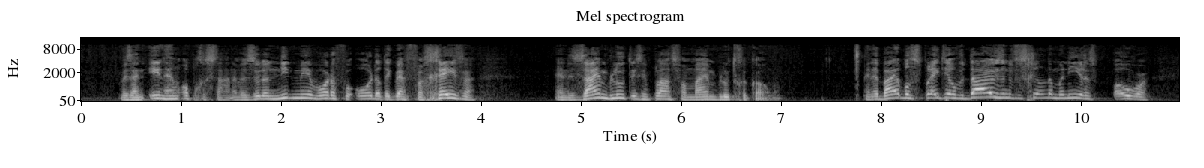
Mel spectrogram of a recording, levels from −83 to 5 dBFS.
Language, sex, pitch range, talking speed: Dutch, male, 130-190 Hz, 190 wpm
